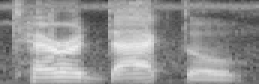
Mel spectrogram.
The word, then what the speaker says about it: pterodactyl: can't you hear uh pterodactyl go to why can't you hear a pterodactyl go to the bathroom because the p is silent yeah I can't I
